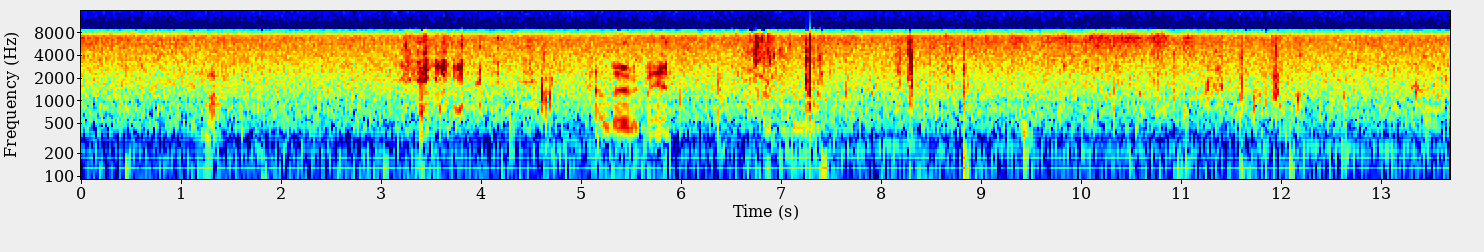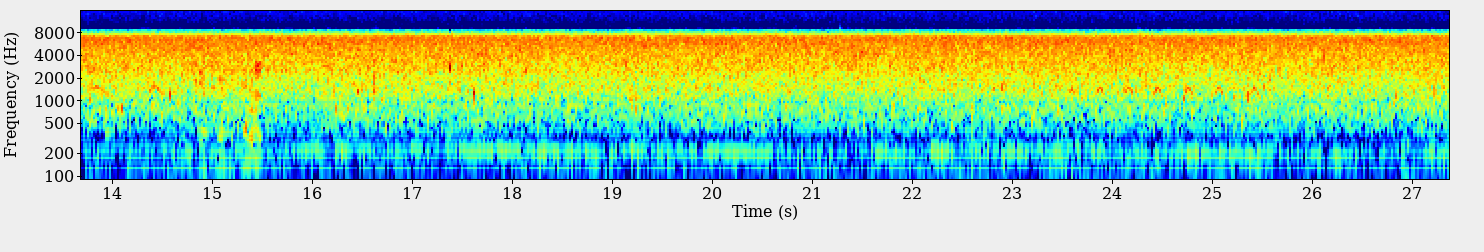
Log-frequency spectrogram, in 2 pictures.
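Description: A fishing reel whirs as line is wound in.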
